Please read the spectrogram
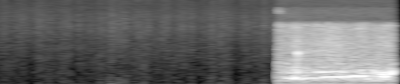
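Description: Dead silence on the call audio, then about one and a half seconds in a participant's microphone opens with a sudden steady background hiss and hum.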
